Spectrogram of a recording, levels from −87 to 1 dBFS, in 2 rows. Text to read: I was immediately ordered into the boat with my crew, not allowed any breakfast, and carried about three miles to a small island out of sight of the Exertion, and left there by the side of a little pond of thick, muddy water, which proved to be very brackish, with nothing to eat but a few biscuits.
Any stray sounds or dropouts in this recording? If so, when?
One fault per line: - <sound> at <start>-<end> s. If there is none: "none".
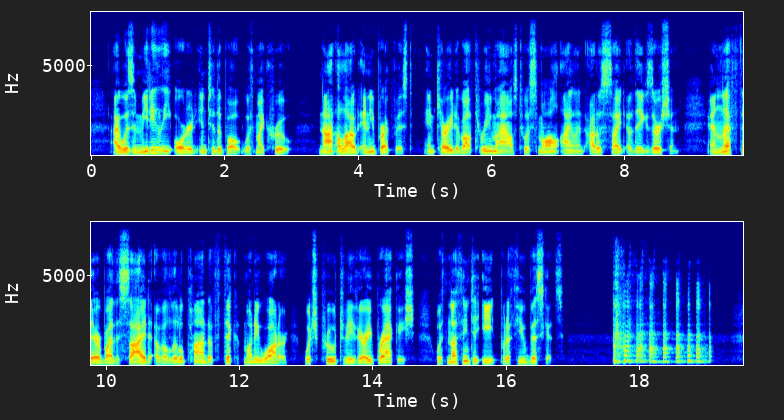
- laugh at 17.6-19.2 s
